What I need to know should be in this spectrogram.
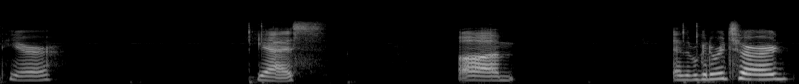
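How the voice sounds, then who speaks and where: A woman with a medium-pitched voice, pushed and bright, draws out her words and takes long pauses while hosting a let's play. Her commentary is casual, giggly, and chatty, with informal asides and some narration read from the game. There's no echo, though the lo-fi mic sounds dull and game music plays behind.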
